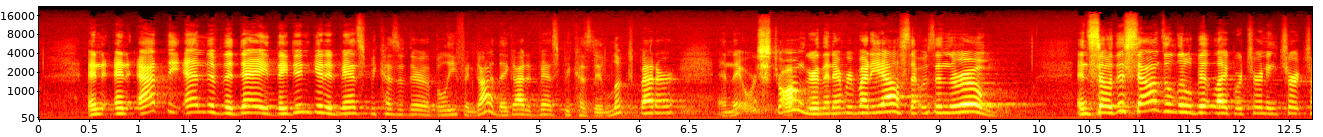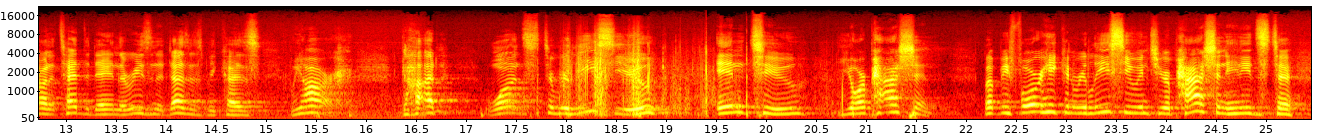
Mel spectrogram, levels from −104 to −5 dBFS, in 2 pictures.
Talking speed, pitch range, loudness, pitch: 190 wpm, 190-230 Hz, -20 LUFS, 210 Hz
